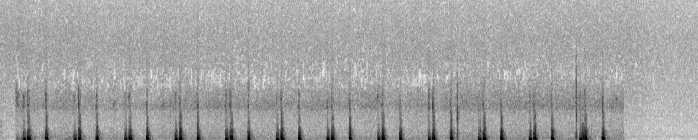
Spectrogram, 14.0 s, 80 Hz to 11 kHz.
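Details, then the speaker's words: Fourth heart sound (S4): low-pitched extra sound just before S1, usually softer than S1, unlike a higher-pitched clicky ejection click; teaching recording. "ثانيا الاولاني كان فورث ساوند والتاني كان ايجكشن كليك."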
